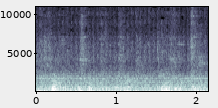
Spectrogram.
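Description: Steady running noise inside a moving passenger train carriage: the rumble of the wheels on the rails and the car body, with faint clicks from the track.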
